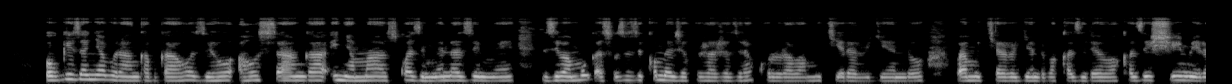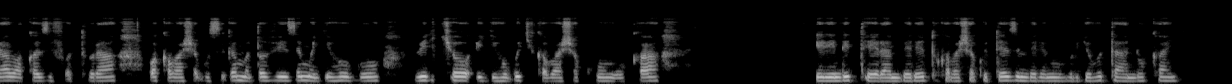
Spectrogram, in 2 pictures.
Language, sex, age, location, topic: Kinyarwanda, female, 25-35, Burera, agriculture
